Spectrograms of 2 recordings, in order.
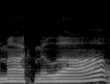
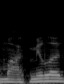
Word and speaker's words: Millar: All right, I'm going to take it over here now, and I am talking about Superman Red Son, Son, S-O-N. This is published in 2003, written by the well-renowned Mark Millar, or Mark Miller, depending on how you say it, art by Dave Johnson and Killen Plunkett, I think.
